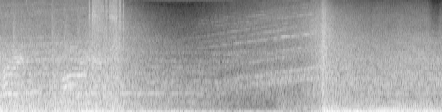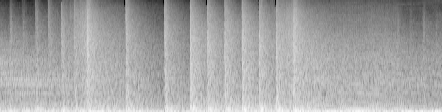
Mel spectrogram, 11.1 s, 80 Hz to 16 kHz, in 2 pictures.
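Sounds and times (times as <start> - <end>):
orchestral trailer music: 0.0 - 11.0.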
